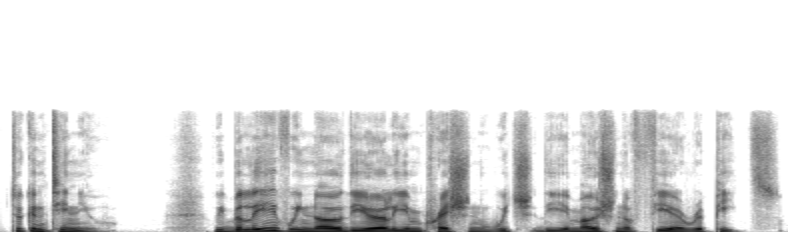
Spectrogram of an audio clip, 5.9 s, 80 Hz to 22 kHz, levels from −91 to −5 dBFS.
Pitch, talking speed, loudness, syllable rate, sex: 145 Hz, 150 wpm, -18 LUFS, 5.0 syllables/s, male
